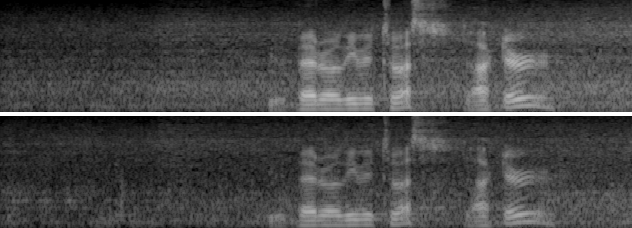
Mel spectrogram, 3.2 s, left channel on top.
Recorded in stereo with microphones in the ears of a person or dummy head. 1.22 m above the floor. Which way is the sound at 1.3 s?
40° left (ahead or behind).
